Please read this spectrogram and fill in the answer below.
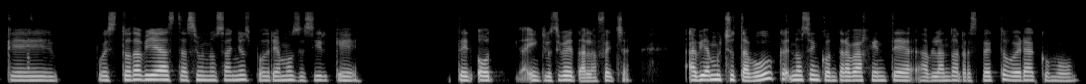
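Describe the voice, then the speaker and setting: A woman's voice: medium pitch, warm tone, clear, resonant tone, no echo, studio quality. A woman with a Mexican accent hosting a casual interview, phrasing things hesitantly with frequent tag questions. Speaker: podcast host interviewer.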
